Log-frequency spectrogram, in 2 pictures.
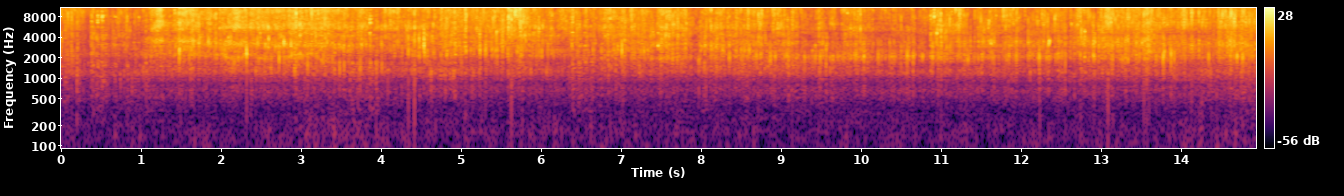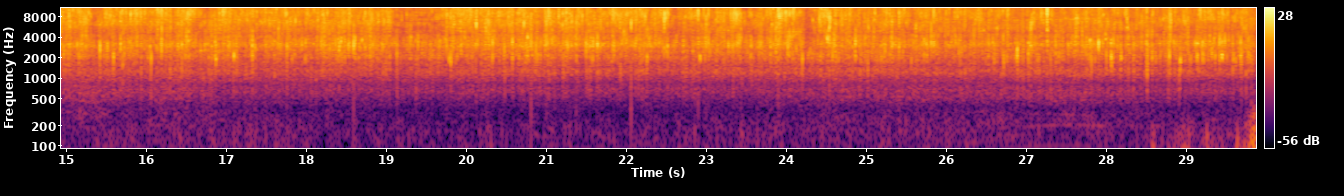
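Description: Food frying in hot fat in a skillet: a steady sizzle dense with fine crackles and spits, holding an even level throughout.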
